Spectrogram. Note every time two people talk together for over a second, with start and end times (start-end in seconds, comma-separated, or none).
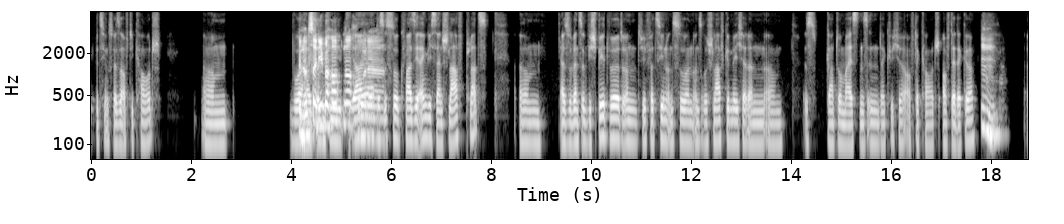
4.1-5.9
